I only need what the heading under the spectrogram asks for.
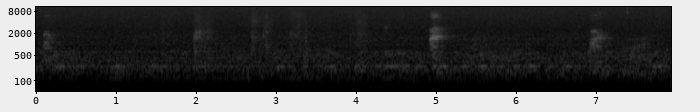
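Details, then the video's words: Domestic cats chattering at hummingbirds coming to feeders on a rainy day: three brief chirps about two and five seconds apart, each a sharp, clipped burst, with a faint constant low hum underneath. "Our cats watching and talking to the Hummingbirds."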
